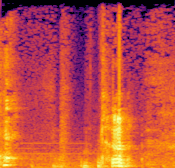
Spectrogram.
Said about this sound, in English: And behind him is the coughing.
